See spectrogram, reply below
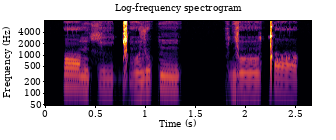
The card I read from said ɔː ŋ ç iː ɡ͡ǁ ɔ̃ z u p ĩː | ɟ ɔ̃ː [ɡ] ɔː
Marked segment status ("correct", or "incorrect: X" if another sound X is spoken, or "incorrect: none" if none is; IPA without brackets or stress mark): incorrect: ǃ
